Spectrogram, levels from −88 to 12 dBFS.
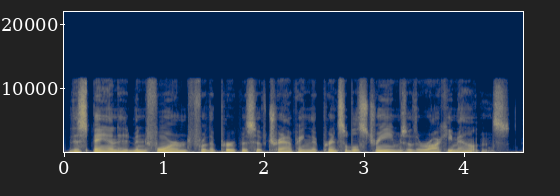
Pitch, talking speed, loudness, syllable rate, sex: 100 Hz, 220 wpm, -20 LUFS, 5.7 syllables/s, male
